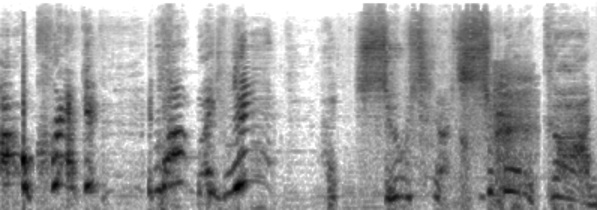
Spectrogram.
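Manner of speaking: put-on bossy old lady character voice. Voicing an old lady baker scolding another baker: bossy old lady baker voice. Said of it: "dapper little old ladies".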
